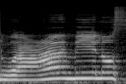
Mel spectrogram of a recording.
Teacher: ain ya ada di tengah-tengah tenggorokan secara makhraj ya. Kemudian secara sifat ada di tawas ya.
